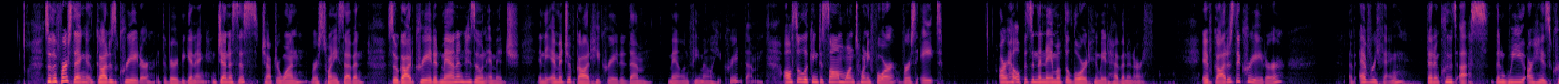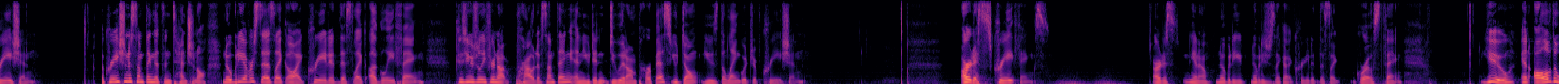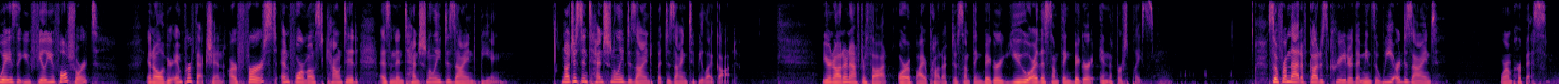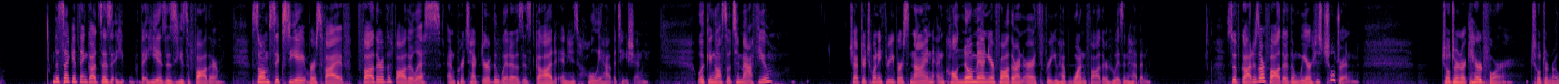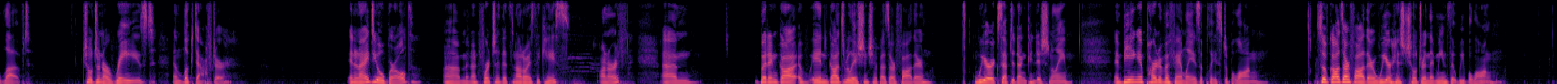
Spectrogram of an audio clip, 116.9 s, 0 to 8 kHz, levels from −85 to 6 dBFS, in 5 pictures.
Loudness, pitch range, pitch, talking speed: -31 LUFS, 175-215 Hz, 195 Hz, 175 wpm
